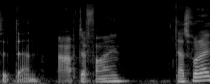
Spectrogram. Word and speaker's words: OptiFine: pronounced like that it is how do you pronounce it then optifine that's what i said you said opti find because it's got a t in it yeah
